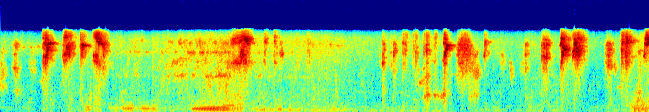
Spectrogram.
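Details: Javan myna in energetic song, giving clusters of harsh, grating squawks and chatters, a quieter low murmuring stretch partway through, then renewed bursts of loud rasping notes.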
